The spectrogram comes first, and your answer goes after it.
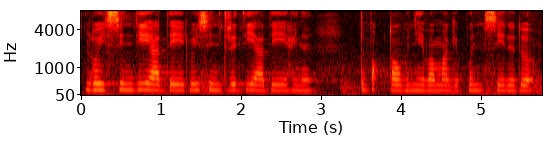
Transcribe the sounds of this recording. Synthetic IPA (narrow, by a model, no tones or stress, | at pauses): lojsindijadelojsindɾidijadeɦajnɐ | dubɐk̚tawbɐnebɐmaɡipunsedɐdu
